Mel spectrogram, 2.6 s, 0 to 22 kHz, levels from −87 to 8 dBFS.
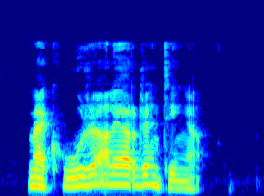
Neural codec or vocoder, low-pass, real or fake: none; 9.9 kHz; real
